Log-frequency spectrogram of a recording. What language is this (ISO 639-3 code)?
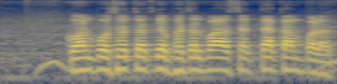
bho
